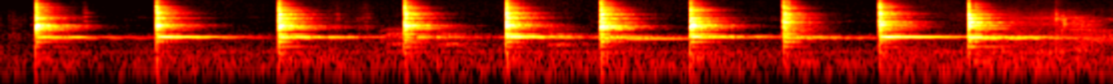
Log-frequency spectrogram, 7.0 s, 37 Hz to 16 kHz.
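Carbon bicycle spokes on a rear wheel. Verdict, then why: Even tension. Ten spokes on the other side of a Superteam All Carbon EVO rear wheel are tapped one by one with a plastic tire lever, each giving a sharp, bright tick with a ringing tone near 2.5 kHz and a steady hum near 1 kHz. The pitch stays nearly the same from spoke to spoke, showing the carbon spokes have even tension.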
